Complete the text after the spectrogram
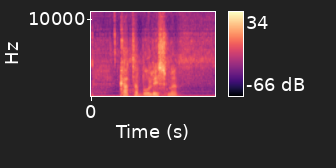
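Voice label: "katabolisme", Dutch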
